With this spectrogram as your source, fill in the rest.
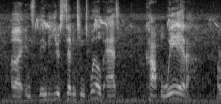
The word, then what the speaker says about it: Capoeira: inside of Africa, and that fighting system was mispronounced by Rafael Bluto in the year 1712 as Capoeira.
